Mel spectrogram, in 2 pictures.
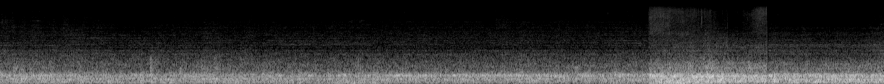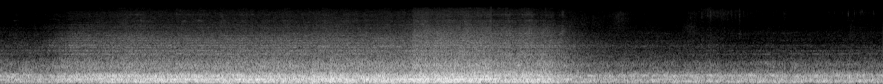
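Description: Passenger express train coaches running along the track, heard from an open coach doorway: steady rumble of wheels on rail. It grows louder about six seconds in, is loudest for a few seconds around the middle, then eases off.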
